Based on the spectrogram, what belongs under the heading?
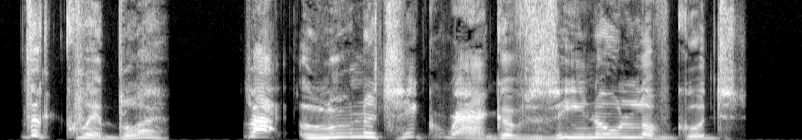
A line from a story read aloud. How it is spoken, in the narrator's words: he spluttered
